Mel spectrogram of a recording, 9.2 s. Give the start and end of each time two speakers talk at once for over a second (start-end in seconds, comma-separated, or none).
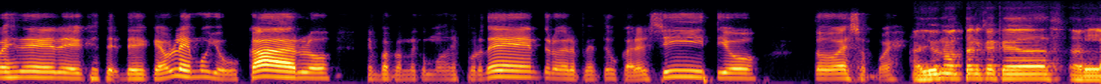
none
